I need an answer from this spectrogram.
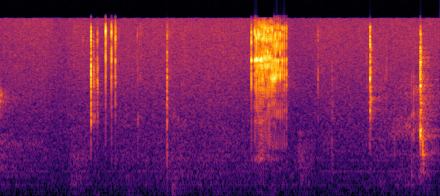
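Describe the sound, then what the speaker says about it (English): Nyloc nuts are run down onto the oil breather plate of an air-cooled Porsche engine, giving faint, close metallic ticks and clicks and a brief ratcheting rasp against a quiet background. "I just want to bring the nylocks down just until they contact the breather plate"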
